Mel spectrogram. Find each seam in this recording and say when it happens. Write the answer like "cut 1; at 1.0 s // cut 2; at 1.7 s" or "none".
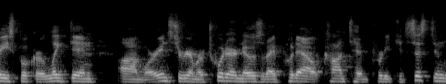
none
